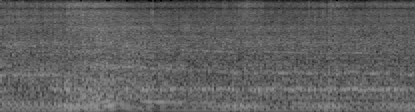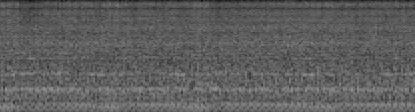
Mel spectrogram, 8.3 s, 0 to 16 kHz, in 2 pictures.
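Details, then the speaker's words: 15-month-old Ryobi RYI2300 inverter generator, after tune-up, 400 W load with auto idle: engine speed rises and sags every second or so, hunting surge under light load; owner suspects carburetor, not confirmed. "so that was it the 400 watt load was causing it to surge with the auto Idol on and off which is interesting to me because with a blow dryer on low it's about 700 to 800 watts I don't think it's surges at all"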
